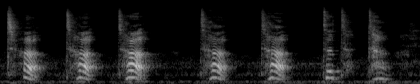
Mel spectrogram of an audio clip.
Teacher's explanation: sound but if I make the T sound the unvoiced consonant the sound is coming only from my mouth there's no sound coming from my throat at all · And I can hear the T sound coming out of my mouth. If I hold my hand up to my throat, there's not any vibration or very little.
